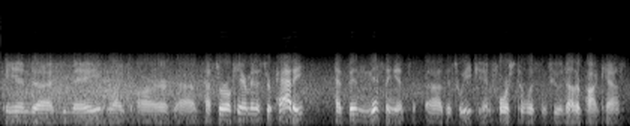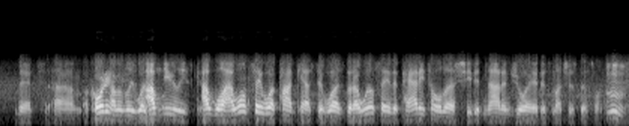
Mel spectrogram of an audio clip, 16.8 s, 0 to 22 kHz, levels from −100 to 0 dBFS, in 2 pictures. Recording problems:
phone-call audio
traffic noise; noticeable; throughout; 15 dB below the speech

